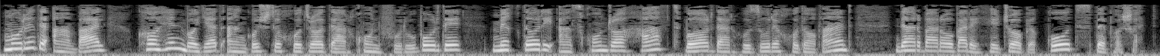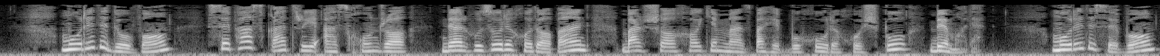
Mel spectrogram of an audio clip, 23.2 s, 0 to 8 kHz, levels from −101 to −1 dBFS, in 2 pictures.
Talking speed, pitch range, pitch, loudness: 110 wpm, 160-225 Hz, 185 Hz, -22 LUFS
